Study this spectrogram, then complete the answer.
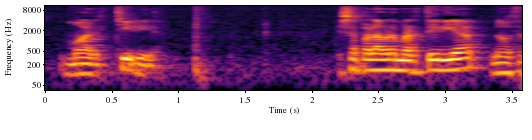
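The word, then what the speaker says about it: μαρτυρία: Testimonio en griego es marturia o martiria, porque la U se pronuncia como la I francesa, martiria.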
